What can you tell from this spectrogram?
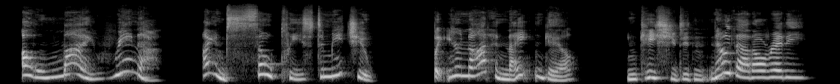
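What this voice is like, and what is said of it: Playful little character voice. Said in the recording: “in a playful little voice.”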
